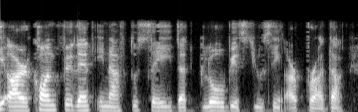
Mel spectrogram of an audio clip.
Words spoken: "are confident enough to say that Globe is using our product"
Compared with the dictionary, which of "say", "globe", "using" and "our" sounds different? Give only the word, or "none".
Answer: using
